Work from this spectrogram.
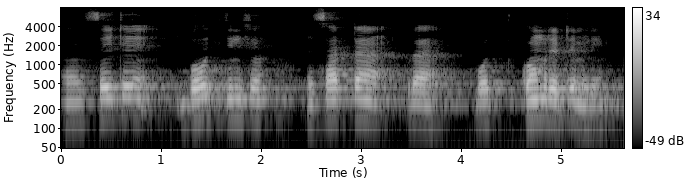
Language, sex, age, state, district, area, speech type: Odia, male, 18-30, Odisha, Kandhamal, rural, spontaneous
